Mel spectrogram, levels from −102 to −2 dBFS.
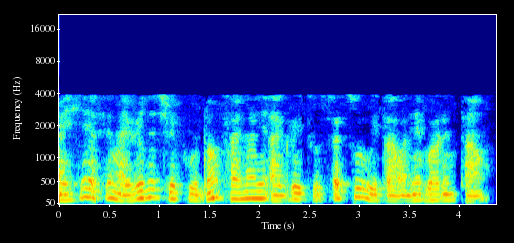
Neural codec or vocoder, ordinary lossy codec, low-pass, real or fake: vocoder, 44.1 kHz, 128 mel bands, Pupu-Vocoder; AAC, 16 kbps; 7.2 kHz; fake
